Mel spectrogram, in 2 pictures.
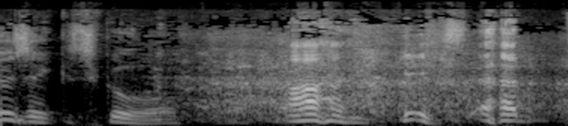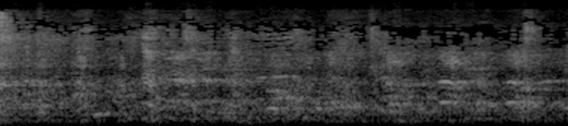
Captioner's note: audience laughs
